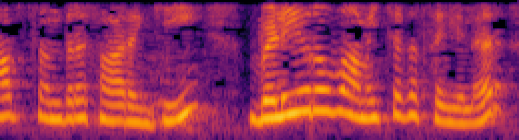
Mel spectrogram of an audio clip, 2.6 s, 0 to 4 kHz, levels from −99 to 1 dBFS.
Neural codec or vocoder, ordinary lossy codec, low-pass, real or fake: none; none; 3.6 kHz; real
